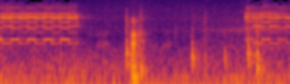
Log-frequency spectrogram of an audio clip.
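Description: A telephone rings with a bright, warbling electronic trill. One burst plays at the start and cuts off, a few soft knocks follow, and the ring starts again near the end.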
